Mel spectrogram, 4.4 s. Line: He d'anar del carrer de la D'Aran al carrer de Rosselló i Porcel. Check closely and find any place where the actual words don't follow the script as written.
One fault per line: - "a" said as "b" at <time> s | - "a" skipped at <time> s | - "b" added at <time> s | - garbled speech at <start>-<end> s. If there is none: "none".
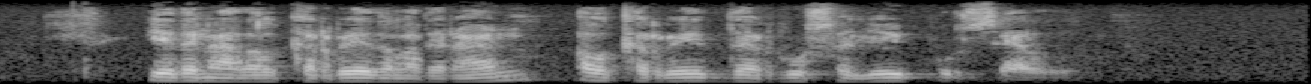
none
